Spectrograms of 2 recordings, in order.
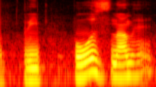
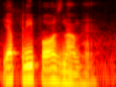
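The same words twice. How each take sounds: First: "प्रीपोज" with a long closed "o", like "pose"; long "o" pronunciation. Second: "प्रीपॉज" with an open "aw", like "pause"; open "aw" pronunciation. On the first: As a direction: say the end of "प्रीपोज" as "poze", questioningly. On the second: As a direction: say the end of "प्रीपॉज" as "pawz", questioningly. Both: Shown as a demonstration. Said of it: "उनका नाम क्या है".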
